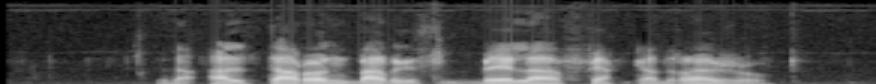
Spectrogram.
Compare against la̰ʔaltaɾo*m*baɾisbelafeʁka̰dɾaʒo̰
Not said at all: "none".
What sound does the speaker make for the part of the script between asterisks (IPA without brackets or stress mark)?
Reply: n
